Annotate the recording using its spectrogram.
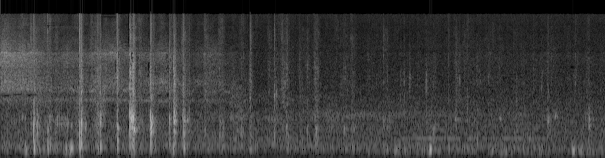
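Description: A horse's hooves on icy, muddy ground: a quick run of knocks in the first two seconds, then a few scattered steps.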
